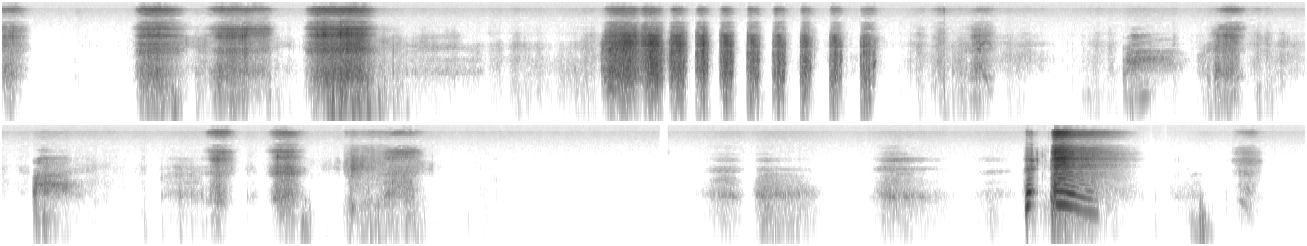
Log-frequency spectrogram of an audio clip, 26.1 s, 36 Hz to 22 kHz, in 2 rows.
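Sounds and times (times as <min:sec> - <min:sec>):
person sniffing: 0:01.4 - 0:04.0, 0:05.8 - 0:10.1, 0:15.0 - 0:17.2, 0:23.3 - 0:24.2
person sneezing: 0:23.3 - 0:24.3.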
